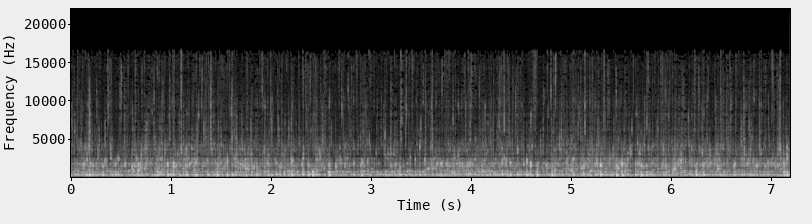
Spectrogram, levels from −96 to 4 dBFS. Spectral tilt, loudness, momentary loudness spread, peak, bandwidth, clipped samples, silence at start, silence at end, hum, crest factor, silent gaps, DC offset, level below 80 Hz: -4 dB/octave; -26 LUFS; 6 LU; -6 dBFS; 16.5 kHz; under 0.1%; 0 s; 0 s; none; 20 dB; none; under 0.1%; -70 dBFS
